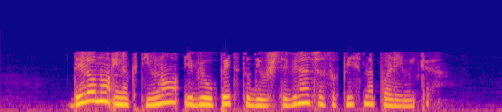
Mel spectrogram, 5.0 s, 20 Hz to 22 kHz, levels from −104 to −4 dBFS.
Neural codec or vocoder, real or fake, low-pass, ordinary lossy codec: codec, 16 kHz, 8 kbps, FreqCodec, larger model; fake; 7.2 kHz; AAC, 16 kbps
